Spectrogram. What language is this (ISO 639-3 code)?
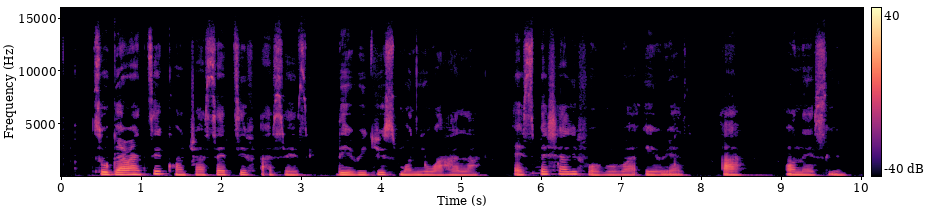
pcm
